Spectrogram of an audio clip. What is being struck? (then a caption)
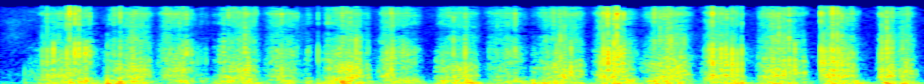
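Cork board. A large, round, solid cork board is scratched with a carving tool in a quick, uneven series of about seventeen rasping strokes. Each stroke gives a dry, gritty scrape with a low rumble underneath and a brief bright hiss on top, with no ringing after each pass.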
